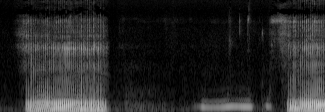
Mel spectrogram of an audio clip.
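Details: Four-month-old female retriever puppy snoring loudly in her sleep, filmed on a phone: two long, rough, rasping snore bursts about two seconds apart, with a brief low hum between them.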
